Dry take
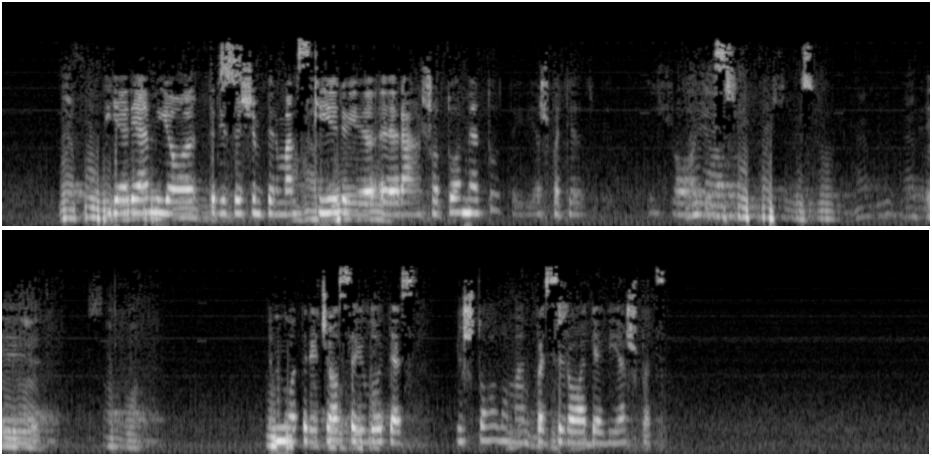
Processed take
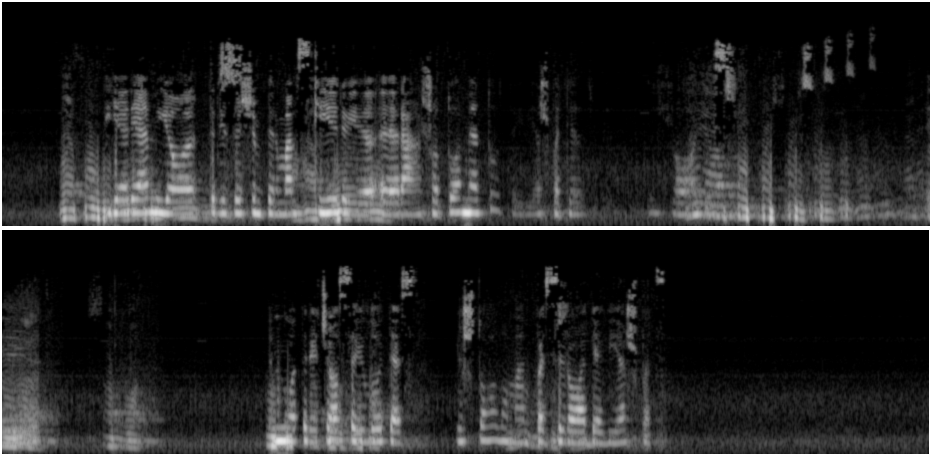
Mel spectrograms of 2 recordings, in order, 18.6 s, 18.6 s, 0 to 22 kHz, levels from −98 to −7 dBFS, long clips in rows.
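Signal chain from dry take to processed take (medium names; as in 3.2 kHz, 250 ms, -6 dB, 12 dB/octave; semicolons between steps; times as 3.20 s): graphic EQ 250/500/1000/4000 Hz +10/-8/+11/-5 dB; 7.57–9.65 s: ever faster or slower copies 264 ms, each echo +2 st, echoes 3, each echo -6 dB; trim -7.5 dB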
